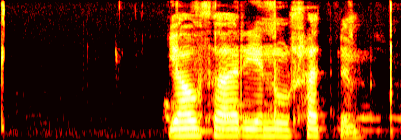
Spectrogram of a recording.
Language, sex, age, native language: Icelandic, male, 14, Icelandic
